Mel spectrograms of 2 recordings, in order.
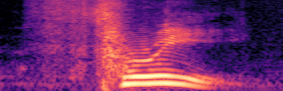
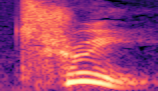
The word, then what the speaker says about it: three: So if you say, okay, I want you to pronounce this word, and it's the word three. Tree. No. Three. Tree. Because they don't have that combination.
